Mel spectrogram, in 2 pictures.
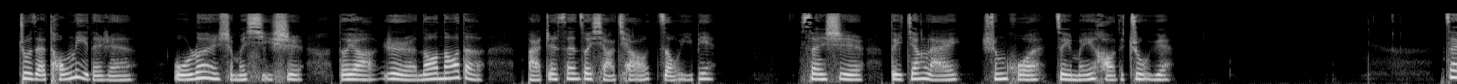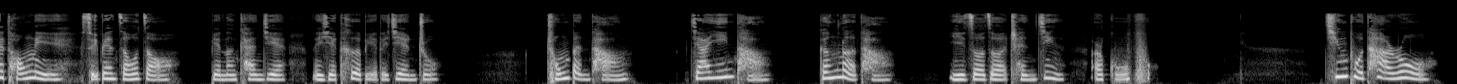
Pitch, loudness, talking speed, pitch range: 235 Hz, -15 LUFS, 165 characters per minute, 220-260 Hz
